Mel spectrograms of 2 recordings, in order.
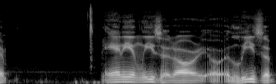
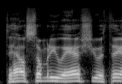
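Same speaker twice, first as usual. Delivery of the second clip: higher, incredulous push back; mildly indignant, pitched up; baffled complaint; exasperated retort; 7 semitones higher than usual. Retold or imitated. Retold exasperated confrontation.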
